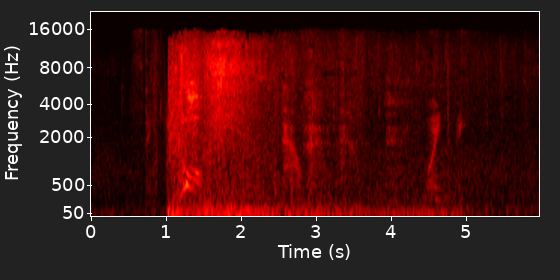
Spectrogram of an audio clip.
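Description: A fireball bursts with a loud whoosh.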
